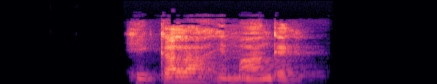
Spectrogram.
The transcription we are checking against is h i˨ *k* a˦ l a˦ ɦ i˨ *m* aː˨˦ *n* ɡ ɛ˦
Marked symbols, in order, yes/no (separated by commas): yes, yes, no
